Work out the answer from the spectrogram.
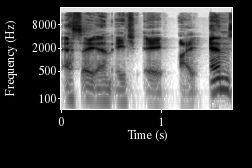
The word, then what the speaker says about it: Samhain: And the Gaels celebrated a holiday called Samhain, which is spelled Samhain, S-A-M-H-A-I-N.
